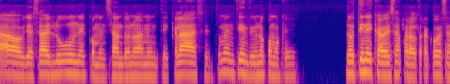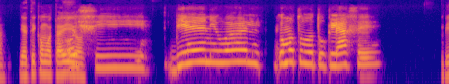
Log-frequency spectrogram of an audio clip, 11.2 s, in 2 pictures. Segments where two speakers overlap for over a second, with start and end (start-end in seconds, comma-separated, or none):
none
